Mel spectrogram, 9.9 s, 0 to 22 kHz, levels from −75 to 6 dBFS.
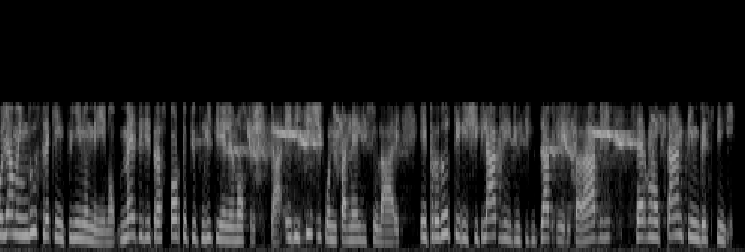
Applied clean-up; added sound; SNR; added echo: neural diffusion model UNIVERSE++.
